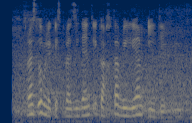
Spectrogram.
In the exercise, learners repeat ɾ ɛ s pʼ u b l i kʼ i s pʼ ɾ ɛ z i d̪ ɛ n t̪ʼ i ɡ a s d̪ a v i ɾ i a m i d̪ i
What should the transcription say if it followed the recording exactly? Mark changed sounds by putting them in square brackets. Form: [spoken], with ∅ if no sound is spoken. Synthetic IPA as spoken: ɾ ɛ s pʼ u b l i kʼ i s pʼ ɾ ɛ z i d̪ ɛ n t̪ʼ i ɡ a [χ] d̪ a v i [l] i a m i d̪ i

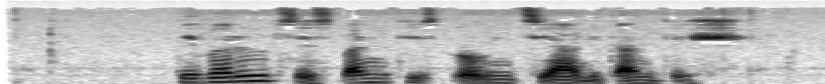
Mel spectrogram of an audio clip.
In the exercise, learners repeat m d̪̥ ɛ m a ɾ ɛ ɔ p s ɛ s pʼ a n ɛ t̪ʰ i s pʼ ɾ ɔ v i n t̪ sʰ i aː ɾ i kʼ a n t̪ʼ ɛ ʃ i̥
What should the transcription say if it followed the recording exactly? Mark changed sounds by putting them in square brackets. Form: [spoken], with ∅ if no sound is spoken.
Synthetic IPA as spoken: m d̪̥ ɛ [b] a ɾ ɛ ɔ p s ɛ s pʼ a n ɛ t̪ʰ i s pʼ ɾ ɔ v i n t̪ sʰ i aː [l] i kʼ a n t̪ʼ ɛ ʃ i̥

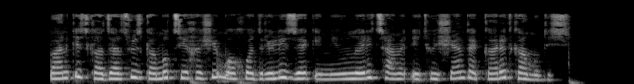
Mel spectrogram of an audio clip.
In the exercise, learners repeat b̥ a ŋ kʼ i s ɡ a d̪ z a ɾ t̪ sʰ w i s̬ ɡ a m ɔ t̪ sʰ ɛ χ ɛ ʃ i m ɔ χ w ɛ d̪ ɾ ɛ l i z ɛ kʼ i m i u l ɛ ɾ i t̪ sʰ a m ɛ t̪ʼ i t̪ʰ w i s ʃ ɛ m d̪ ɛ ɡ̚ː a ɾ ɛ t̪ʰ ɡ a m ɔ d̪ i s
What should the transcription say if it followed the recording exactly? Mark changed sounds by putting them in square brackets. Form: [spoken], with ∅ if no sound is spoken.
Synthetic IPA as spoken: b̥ a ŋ kʼ i s ɡ a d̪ z a ɾ t̪ sʰ w i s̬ ɡ a m ɔ t̪ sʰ [i] χ ɛ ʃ i m ɔ χ w ɛ d̪ ɾ [i] l i z ɛ kʼ i m i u l ɛ ɾ i t̪ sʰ a m ɛ t̪ʼ i t̪ʰ w i s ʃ ɛ m d̪ ɛ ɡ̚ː a ɾ ɛ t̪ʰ ɡ a m ɔ d̪ i s

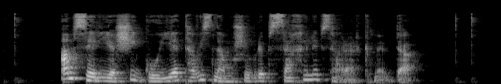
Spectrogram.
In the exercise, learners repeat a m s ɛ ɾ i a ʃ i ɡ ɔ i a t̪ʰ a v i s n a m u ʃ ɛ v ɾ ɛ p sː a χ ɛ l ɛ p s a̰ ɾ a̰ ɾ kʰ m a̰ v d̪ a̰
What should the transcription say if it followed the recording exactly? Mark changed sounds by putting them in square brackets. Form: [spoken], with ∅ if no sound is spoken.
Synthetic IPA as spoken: a m s ɛ ɾ i a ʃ i ɡ ɔ i a t̪ʰ a v i s n a m u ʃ ɛ v ɾ ɛ p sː a χ ɛ l ɛ p s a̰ ɾ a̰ ɾ kʰ m [ɛ̰] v d̪ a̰

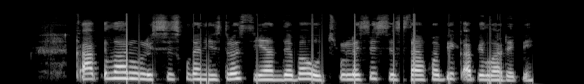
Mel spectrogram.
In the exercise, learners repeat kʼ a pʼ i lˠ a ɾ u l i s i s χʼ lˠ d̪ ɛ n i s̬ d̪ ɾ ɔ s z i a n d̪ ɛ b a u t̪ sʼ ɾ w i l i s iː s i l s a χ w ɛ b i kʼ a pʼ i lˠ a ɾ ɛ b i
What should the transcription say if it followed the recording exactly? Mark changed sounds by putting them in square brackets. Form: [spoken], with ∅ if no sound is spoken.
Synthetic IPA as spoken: kʼ a pʼ i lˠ a ɾ u l i s i s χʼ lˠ d̪ ɛ n i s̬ d̪ ɾ ɔ s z i a n d̪ ɛ b a u t̪ sʼ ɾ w i l [ɛ] s [i] s i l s a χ w ɛ b i kʼ a pʼ i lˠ a ɾ ɛ b i

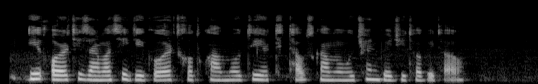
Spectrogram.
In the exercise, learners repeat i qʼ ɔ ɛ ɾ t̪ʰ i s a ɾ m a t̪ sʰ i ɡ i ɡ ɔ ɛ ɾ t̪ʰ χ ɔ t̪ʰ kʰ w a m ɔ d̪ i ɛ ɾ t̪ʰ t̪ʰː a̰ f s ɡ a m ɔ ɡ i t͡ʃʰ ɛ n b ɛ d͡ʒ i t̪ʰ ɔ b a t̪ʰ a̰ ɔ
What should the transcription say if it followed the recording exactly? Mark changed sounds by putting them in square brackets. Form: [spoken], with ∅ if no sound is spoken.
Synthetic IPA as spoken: i qʼ ɔ ɛ ɾ t̪ʰ i [z] a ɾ m a t̪ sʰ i ɡ i ɡ ɔ ɛ ɾ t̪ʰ χ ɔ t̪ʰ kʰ w a m ɔ d̪ i ɛ ɾ t̪ʰ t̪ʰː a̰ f s ɡ a m ɔ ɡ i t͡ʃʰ ɛ n b ɛ d͡ʒ i t̪ʰ ɔ b [i] t̪ʰ a̰ ɔ

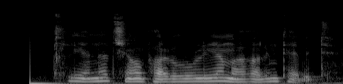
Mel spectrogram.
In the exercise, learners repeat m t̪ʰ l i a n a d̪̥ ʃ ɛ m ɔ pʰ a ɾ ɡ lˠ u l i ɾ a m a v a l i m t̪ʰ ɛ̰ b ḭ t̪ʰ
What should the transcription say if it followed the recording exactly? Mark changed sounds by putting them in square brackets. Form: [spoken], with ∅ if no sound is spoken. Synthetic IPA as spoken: m t̪ʰ l i a n a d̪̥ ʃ ɛ m ɔ pʰ a ɾ ɡ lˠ u l i [∅] a m a [ʁ] a l i m t̪ʰ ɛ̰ b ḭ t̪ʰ

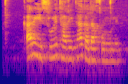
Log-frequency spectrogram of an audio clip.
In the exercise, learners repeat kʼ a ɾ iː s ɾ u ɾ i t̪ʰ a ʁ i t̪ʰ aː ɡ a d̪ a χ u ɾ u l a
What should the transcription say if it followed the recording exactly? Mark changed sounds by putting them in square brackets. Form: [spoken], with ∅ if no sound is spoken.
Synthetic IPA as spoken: kʼ a ɾ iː s ɾ u [l] i t̪ʰ a ʁ i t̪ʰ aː ɡ a d̪ a χ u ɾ u l [i]

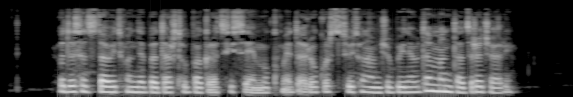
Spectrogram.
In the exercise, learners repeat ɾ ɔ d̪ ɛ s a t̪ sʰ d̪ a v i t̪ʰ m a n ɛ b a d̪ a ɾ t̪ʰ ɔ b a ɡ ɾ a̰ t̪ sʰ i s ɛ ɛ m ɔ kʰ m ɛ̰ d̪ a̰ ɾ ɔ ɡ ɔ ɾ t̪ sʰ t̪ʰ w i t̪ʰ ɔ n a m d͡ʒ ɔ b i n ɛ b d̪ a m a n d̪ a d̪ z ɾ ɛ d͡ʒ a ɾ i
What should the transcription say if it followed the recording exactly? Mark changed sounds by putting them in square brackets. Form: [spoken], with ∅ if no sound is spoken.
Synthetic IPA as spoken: ɾ ɔ d̪ ɛ s a t̪ sʰ d̪ a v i t̪ʰ m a n ɛ b a d̪ a ɾ t̪ʰ ɔ b a ɡ ɾ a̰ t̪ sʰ i s ɛ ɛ m ɔ kʰ m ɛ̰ d̪ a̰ ɾ ɔ ɡ ɔ ɾ t̪ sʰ t̪ʰ w i t̪ʰ ɔ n a m d͡ʒ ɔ b i n ɛ b d̪ a m a n d̪ a d̪ z ɾ [a] d͡ʒ a ɾ i

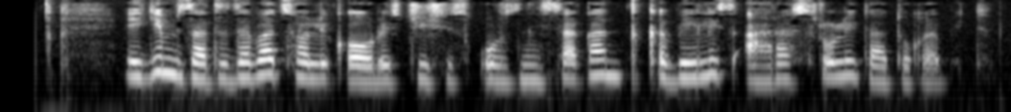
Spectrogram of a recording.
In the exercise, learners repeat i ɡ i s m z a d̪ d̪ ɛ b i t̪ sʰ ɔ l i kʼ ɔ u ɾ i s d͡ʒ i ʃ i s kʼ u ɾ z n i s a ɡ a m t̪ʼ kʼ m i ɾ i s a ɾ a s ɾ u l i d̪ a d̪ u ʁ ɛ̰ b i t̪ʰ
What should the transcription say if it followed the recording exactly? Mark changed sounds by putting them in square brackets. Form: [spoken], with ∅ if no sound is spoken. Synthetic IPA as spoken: i ɡ i [∅] m z a d̪ d̪ ɛ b [a] t̪ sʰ ɔ l i kʼ ɔ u ɾ i s d͡ʒ i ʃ i s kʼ u ɾ z n i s a ɡ a [n] t̪ʼ kʼ [b] i [l] i s a ɾ a s ɾ u l i d̪ a d̪ u ʁ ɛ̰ b i t̪ʰ

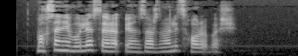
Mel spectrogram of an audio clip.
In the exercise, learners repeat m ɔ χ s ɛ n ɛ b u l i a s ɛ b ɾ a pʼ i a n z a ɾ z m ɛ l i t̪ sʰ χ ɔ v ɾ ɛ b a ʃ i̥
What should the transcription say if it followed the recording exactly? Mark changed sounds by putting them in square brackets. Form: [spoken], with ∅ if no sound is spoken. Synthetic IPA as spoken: m ɔ χ s ɛ n ɛ b u l i a s ɛ [∅] ɾ a pʼ i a n z a ɾ z m ɛ l i t̪ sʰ χ ɔ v ɾ ɛ b a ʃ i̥

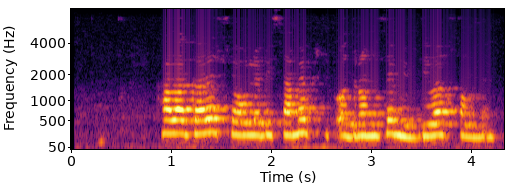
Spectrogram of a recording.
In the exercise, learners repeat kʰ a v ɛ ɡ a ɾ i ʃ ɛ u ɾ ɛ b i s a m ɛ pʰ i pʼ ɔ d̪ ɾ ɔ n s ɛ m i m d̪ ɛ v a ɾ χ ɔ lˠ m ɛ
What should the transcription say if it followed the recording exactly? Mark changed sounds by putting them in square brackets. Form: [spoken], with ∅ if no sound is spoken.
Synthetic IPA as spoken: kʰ a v [a] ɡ a ɾ [ɛ] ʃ ɛ u [l] ɛ b i s a m ɛ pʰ i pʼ ɔ d̪ ɾ ɔ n [z] ɛ m i m d̪ [i] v a ɾ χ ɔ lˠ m ɛ

